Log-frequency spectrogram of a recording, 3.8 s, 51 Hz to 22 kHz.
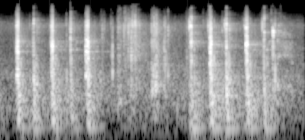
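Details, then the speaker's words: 1974 VW Super Beetle driver's side door window regulator, still winds up and down but squeaky, with sharp uneven metallic clacks about twice a second; worn regulator rattling loosely. "It is actually still winding up and down okay, quite squeaky as you can hear, but the big problem is,"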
